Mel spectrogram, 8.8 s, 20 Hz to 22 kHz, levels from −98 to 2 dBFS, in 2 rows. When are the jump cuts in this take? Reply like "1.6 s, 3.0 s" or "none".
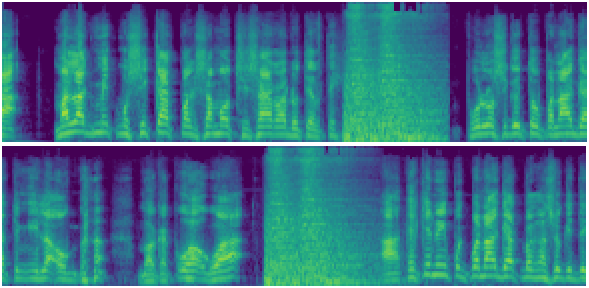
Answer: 3.3 s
